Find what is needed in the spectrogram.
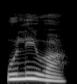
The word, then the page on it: ಉಲಿವು: Kannada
